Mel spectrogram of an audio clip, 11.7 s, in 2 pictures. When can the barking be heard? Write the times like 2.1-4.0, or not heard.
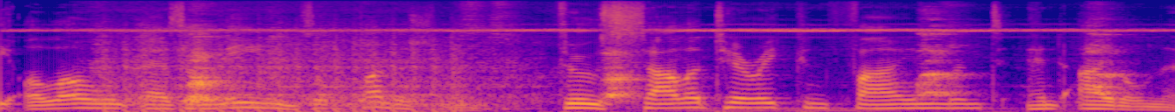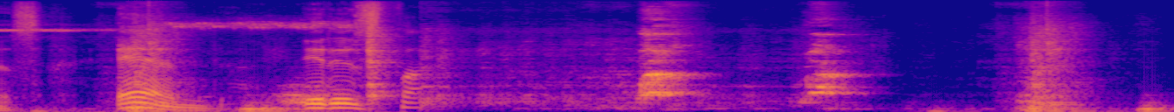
0.4-3.6, 4.4-8.3, 8.9-11.7.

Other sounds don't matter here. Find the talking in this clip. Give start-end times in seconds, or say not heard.
0.0-8.0.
